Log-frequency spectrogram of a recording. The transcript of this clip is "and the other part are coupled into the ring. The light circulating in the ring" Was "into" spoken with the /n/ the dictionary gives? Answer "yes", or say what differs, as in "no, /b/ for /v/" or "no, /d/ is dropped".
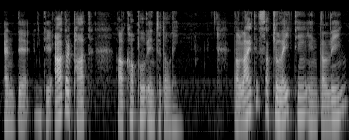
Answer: yes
